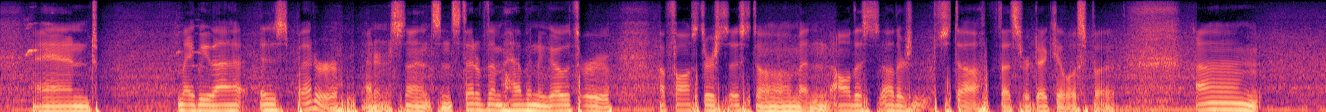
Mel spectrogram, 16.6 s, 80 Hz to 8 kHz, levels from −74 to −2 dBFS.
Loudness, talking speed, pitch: -13 LUFS, 100 wpm, 95 Hz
